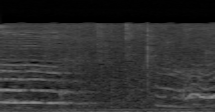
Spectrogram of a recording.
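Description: A baby whining in a long, drawn-out cry that fades about half a second in, then starts another rising whimper near the end, over a low steady hum.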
